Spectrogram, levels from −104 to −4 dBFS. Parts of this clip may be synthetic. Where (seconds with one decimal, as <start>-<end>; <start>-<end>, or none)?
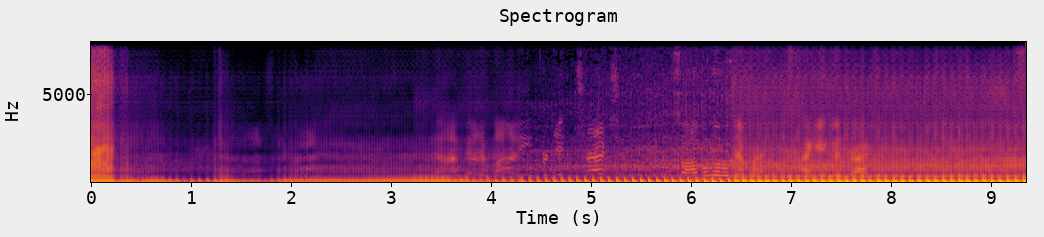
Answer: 0.0-4.3; 6.4-9.4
